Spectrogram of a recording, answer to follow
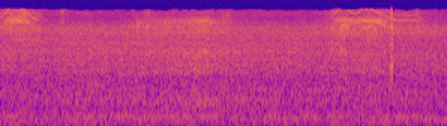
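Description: Steady low background hum and rumble with a faint held tone, with a small click just before the end.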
